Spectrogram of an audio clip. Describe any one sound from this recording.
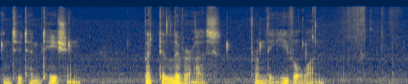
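A young man reads aloud calmly, close by.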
